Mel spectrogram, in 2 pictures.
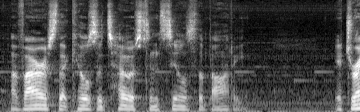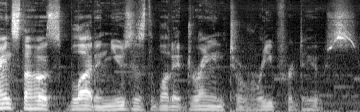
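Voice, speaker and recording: A man voicing a brash, brave young creature fighter in an amateur animated dub, cocky and determined. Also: low-pitched.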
